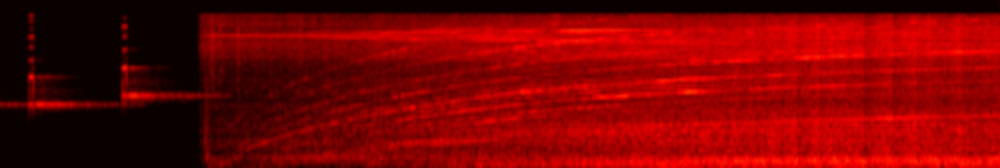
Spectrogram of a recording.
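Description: Start-countdown beeps, the last one higher in pitch, then a vehicle sound effect taking off: a whine that rises slowly in pitch over a deep rumble, growing louder throughout.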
